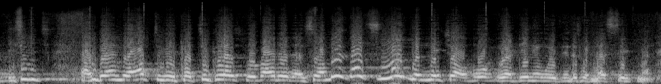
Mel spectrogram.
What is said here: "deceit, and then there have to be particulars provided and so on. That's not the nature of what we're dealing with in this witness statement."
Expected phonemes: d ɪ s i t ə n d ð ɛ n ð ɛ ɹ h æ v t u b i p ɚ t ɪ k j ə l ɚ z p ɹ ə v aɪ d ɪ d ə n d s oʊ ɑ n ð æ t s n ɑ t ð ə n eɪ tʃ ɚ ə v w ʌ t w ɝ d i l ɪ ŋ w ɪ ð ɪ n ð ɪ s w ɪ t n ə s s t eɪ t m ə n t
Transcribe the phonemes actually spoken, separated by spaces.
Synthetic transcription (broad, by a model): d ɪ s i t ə n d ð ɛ n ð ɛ h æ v t u b i p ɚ t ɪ k j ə l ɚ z p ɹ ə v aɪ d ɪ d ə n s oʊ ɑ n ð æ t s n ɑ t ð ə n eɪ tʃ ɚ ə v w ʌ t w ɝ d i l ɪ ŋ w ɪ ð ɪ n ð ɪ w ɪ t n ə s s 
